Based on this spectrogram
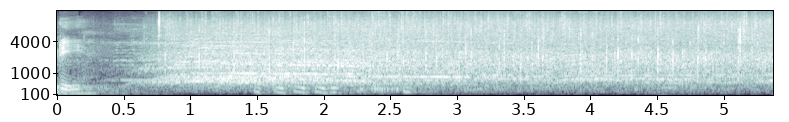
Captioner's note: audience applauding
